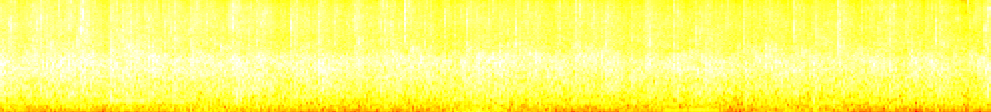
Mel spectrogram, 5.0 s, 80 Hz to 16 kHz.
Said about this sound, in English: we are coming to you live from Seattle for the 16th annual edition of Microsoft's Marquee Innovation Competition for Students. You can applaud again. That's the one.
